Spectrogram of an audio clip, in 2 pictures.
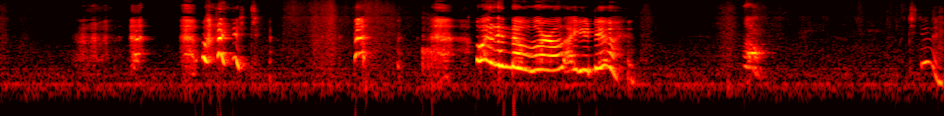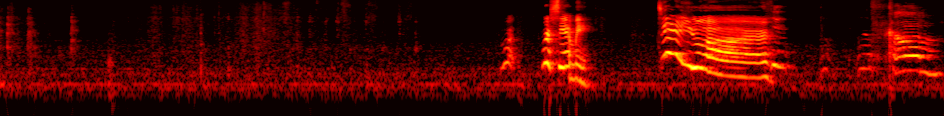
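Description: A toddler squeals and babbles close by.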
